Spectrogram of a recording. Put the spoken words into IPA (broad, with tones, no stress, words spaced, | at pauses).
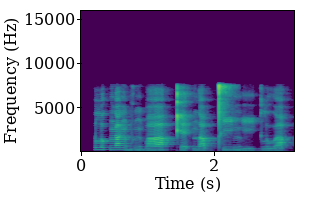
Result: lo˥˩k̚ŋa˥˩ŋbɯ˧ŋbaː˦˥ | kʰe˨˩ʔna˨˩p̚ tʰiː˦˥ŋiː˩˦klu˧a̯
